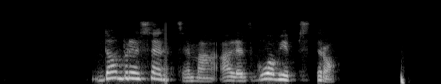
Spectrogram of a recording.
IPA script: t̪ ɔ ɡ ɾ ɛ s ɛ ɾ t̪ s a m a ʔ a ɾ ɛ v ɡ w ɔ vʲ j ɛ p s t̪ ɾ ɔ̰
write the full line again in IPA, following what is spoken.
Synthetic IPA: d̪ ɔ b ɾ ɛ s ɛ ɾ t̪ s ɛ m a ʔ a l ɛ v ɡ w ɔ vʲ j ɛ p s t̪ ɾ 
